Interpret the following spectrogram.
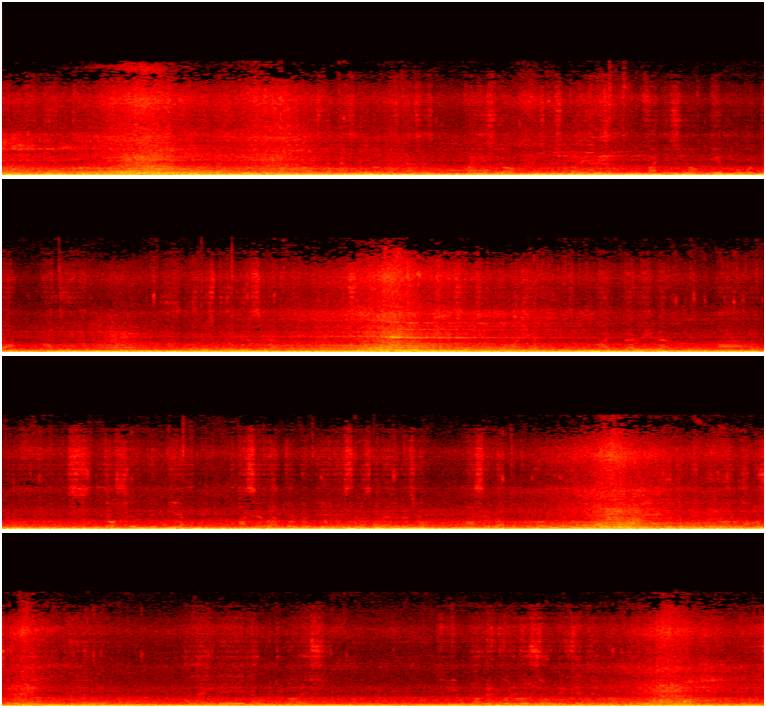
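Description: Steady low engine and road rumble of a car heard from inside its cabin while driving, with louder swells about a second, eleven and twenty-one seconds in. A brief high tone sounds about twelve seconds in.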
